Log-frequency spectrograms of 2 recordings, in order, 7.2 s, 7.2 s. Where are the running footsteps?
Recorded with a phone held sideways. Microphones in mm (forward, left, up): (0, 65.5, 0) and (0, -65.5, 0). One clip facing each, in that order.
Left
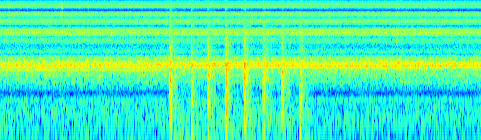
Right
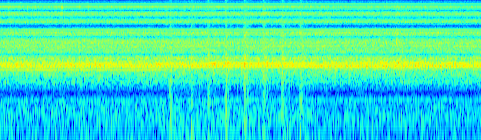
65° left (ahead or behind); by 4.7 s 50° left (ahead or behind).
